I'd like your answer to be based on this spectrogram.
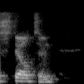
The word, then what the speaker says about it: Steelton: It's spelled Steelton, Pennsylvania, Stilton.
